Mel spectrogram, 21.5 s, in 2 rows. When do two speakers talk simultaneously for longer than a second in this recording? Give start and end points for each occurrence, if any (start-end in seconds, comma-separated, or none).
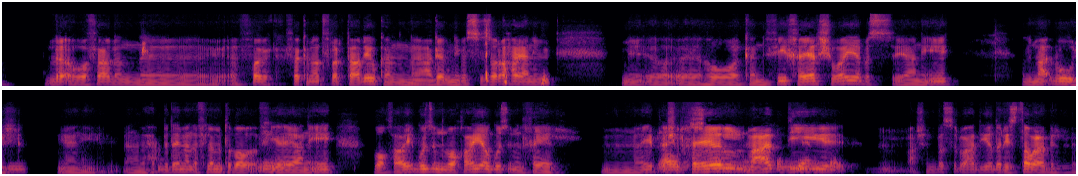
17.3-19.2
